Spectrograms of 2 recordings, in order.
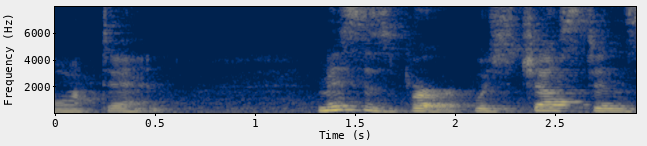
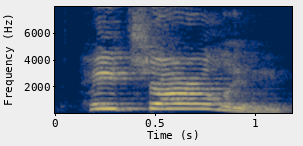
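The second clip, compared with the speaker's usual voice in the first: high, loud, slow hail; Tommy loudly hailing his friend; calling out; 10 semitones higher, 7 dB louder, slower than usual. A narrator's reading. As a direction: sing out his name across the playground. Tommy calls out to Charlie.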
